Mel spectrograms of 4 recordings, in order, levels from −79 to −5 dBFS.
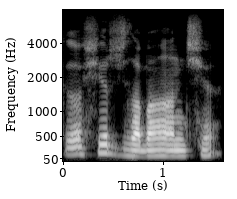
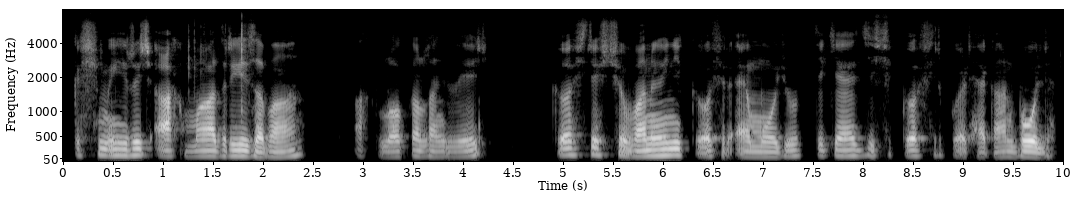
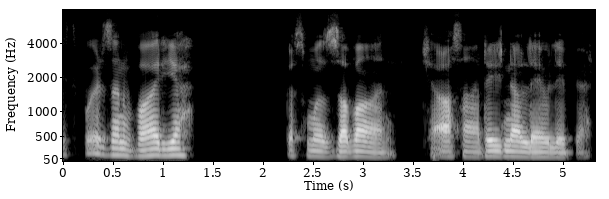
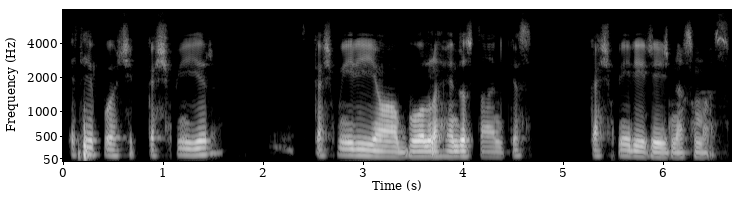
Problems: background sounds at intervals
